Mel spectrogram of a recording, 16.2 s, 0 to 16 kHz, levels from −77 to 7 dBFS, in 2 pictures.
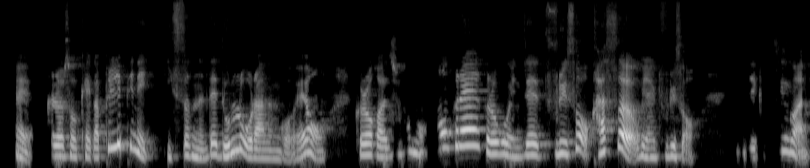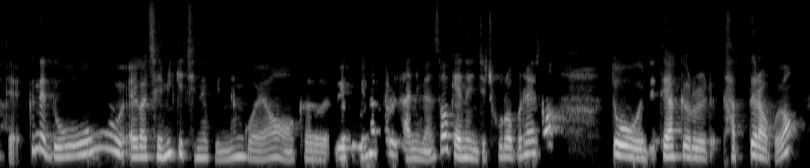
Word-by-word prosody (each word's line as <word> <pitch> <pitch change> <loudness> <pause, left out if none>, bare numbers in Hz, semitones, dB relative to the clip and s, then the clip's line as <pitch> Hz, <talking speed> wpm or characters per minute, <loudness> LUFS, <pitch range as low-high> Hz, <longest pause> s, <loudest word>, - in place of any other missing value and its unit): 네, - - -1
그래서 190 -2 0
걔가 175 -1 -3
필리핀에 345 -5 +1
있었는데 185 +1 -2
놀러 200 +10 +3
오라는 155 -3 0
거예요. 140 +1 -1 0.3
그래 210 0 +3
가지고 220 +7 -3
"어 340 +2 +1
그래." 375 +1 +8
그러고 230 - +4
이제 200 +3 0
둘이서 230 +7 0
갔어요, 270 +5 +6
그냥 170 -3 -2
둘이서. 185 +2 -5 0.4
인제 160 - -9
그 - - -25
친구한테. 270 - -2
근데 290 -6 -2
너무 230 - -1
애가 180 0 +2
재밌게 195 +6 -1
지내고 165 -5 -8
있는 155 +7 -5
거예요. 145 -3 -6
그 - - -9 0.3
외국인 175 +3 -2
학교를 235 -2 -4
다니면서 155 - -2
걔는 170 - +2
이제 140 -1 -7
졸업을 180 +2 -2
해서 240 +1 -1 0.7
또 190 -7 +5
이제 - - -8
대학교를 185 -4 +1
갔더라고요. - - 0
190 Hz, 380 characters per minute, -22 LUFS, 170-240 Hz, 0.7 s, 그래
